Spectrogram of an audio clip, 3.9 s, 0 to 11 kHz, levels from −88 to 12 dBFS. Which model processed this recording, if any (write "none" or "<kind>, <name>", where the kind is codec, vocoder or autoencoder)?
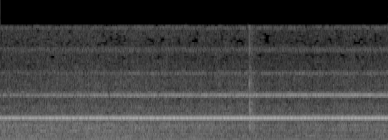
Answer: none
